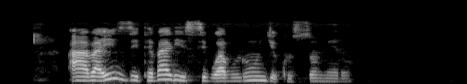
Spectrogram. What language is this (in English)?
Ganda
